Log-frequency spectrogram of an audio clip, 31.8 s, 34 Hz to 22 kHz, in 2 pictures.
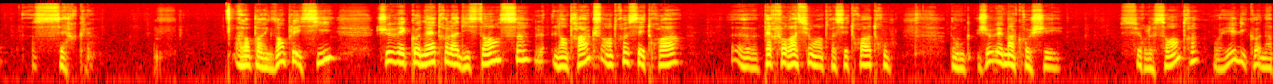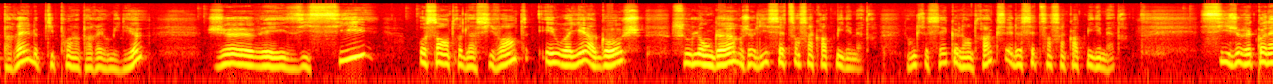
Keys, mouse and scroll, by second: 17.5 click.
